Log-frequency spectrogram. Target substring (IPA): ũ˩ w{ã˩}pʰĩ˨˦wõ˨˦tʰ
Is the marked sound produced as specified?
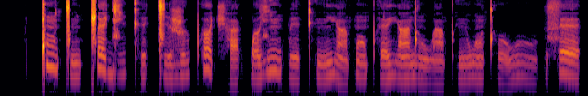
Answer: yes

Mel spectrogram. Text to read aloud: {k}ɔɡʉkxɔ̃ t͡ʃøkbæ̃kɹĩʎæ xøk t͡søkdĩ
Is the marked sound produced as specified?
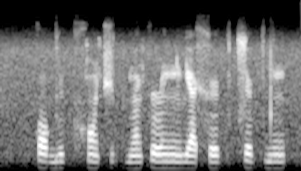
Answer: yes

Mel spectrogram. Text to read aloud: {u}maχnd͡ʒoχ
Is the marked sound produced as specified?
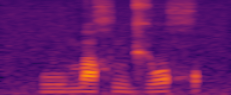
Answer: yes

